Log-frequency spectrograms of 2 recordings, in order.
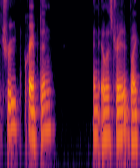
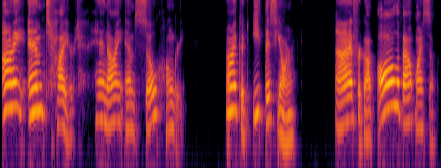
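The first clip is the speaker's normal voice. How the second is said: slow, weary start, then brighter; tired old woman; 6 semitones higher, 3 dB louder than usual. Acted. Granny Glittens telling her cat she is tired, slow weary. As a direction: sigh it out to the cat. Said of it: "she said to the cat".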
